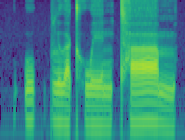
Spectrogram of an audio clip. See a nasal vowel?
no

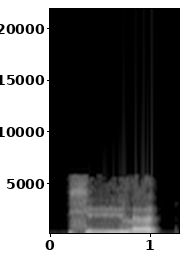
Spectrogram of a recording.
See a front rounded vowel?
yes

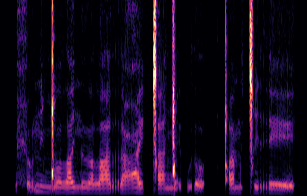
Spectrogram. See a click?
yes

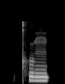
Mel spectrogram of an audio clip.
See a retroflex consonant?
no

